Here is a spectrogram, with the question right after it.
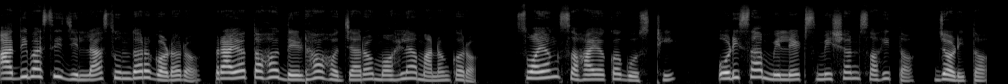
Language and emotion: Odia, neutral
